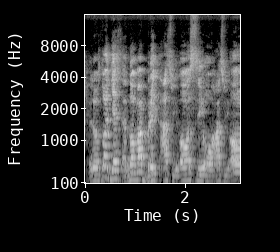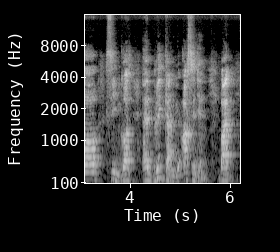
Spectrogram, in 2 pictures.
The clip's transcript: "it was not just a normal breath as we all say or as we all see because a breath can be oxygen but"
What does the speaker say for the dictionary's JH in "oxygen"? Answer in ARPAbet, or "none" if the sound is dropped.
JH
